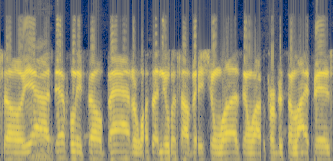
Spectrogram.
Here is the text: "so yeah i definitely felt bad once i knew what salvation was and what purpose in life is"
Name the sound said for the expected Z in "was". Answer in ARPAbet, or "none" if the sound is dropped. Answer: Z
